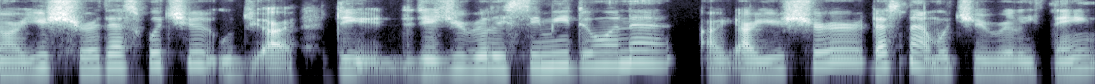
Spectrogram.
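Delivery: mock stumbling, manipulative, doubt-sowing voice. Showing how the person tried to gaslight you: imitating a gaslighter. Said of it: "they probably tried to gaslight".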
